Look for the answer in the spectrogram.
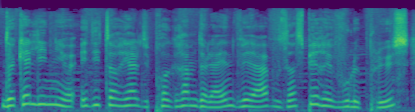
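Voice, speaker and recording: A woman interviewer putting formal, polite questions to her guest. Her voice is somewhat high and mellow, and faint music sits underneath. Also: brisk.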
